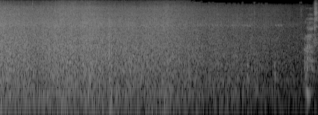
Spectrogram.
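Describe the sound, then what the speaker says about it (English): Loud, steady roar of crashing water waves from the ocean planet in the video game Outer Wilds, a dense wash of surf filling the whole clip with a few sharper splashes near the end, no voices. "Oh, thank God, that water was so loud."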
